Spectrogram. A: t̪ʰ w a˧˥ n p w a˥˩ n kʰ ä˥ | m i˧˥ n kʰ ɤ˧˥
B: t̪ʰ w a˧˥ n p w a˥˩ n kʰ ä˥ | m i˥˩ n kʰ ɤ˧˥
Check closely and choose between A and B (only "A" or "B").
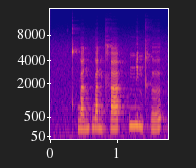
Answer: B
